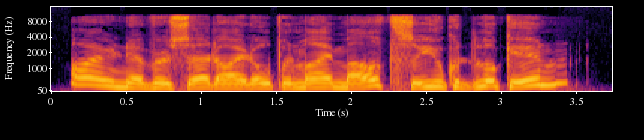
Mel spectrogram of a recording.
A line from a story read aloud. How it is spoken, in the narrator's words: said the toad, his voice muffled by the wicker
